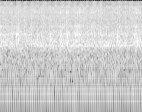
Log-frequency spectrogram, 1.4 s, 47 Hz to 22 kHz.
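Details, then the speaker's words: PCI Self Generating Nitrogen Servicing Cart (SGNSC/GANG) diesel engine idling around 1500 rpm to warm up after start: a steady, even drone with no misses or knocks; a normal, healthy warm-up idle. "idle for a while, let it warm up. I'm gonna run it for about 5 minutes like this, and then I'm gonna go ahead and wrap it up some more."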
